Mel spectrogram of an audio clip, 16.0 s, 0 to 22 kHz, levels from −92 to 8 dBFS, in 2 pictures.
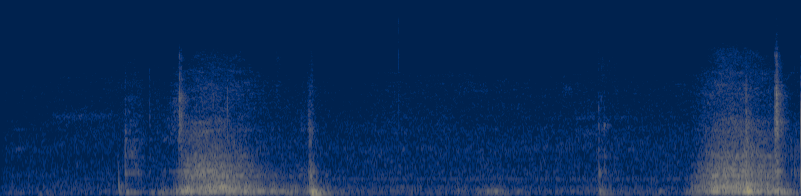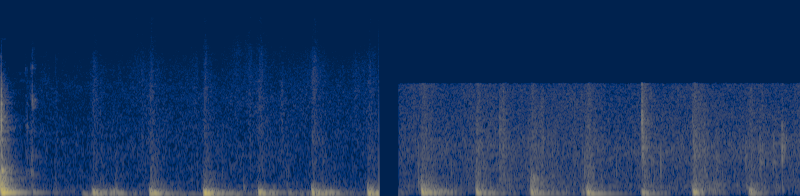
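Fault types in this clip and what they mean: Input switched to a poorer device: at 11.79 s the sound drops out for about 200 ms, and from there to the end it carries nothing above 3.8 kHz, so the everyday sounds turn dull and boxy. A new noise floor appears, roughly 40 dB below the signal, while loudness stays essentially the same. The abrupt band-limiting with a gap points to a likely change of capture device mid-recording.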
